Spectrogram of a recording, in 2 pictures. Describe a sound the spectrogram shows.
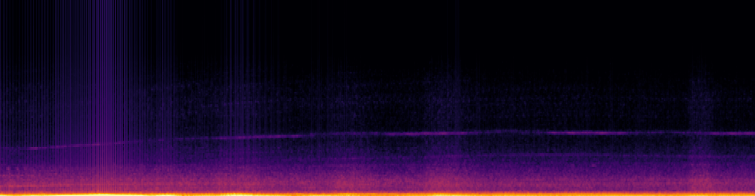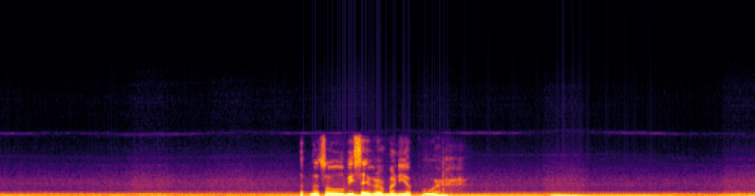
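A truck engine rumbles low and steady as the truck drives slowly.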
